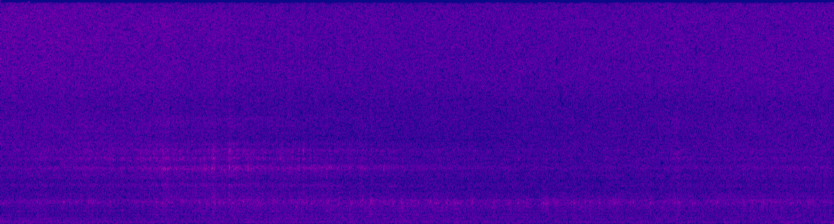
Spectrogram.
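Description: Faint, steady rush of ocean surf breaking on the shore.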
